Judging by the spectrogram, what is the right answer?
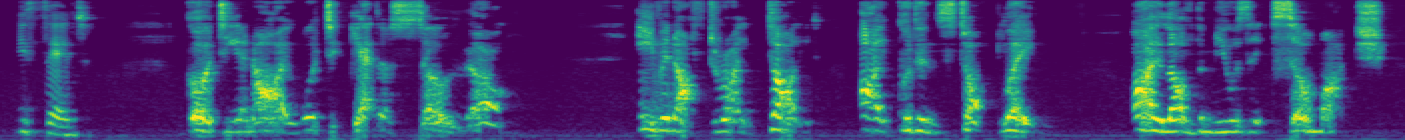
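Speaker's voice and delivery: a gentle ghost introducing himself and his guitar; a dead guitarist telling his story; ghost musician. Acted. Voices the ghost Will.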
